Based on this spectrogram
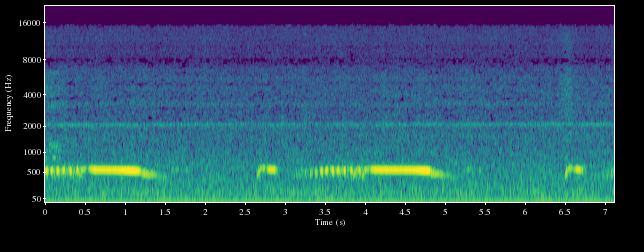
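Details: Bangkok zebra dove lure song, quieter and more distant: low purring trills that run into long level cooing tones, repeated twice, with a short note near the end over a steady background hiss and hum.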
